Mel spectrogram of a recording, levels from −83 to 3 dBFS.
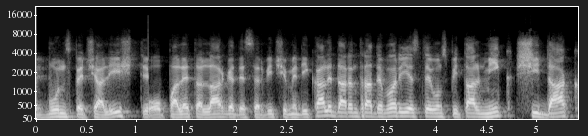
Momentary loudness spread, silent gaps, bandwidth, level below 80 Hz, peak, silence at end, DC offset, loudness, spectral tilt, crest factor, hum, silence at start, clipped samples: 4 LU; none; 8.4 kHz; -46 dBFS; 0 dBFS; 0 s; under 0.1%; -13 LUFS; -6 dB/octave; 12 dB; none; 0 s; under 0.1%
